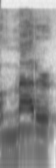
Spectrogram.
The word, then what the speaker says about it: matter: Matter, okay, enfatizando en la primera sílaba, nota la R suave, matter, no estoy diciendo matter, es matter, matter, matter of opinion, matter of opinion.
